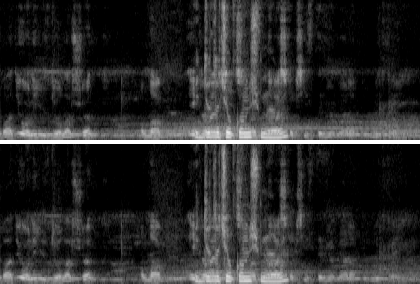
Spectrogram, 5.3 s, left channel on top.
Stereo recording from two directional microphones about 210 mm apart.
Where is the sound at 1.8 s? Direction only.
5° left (ahead or behind).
